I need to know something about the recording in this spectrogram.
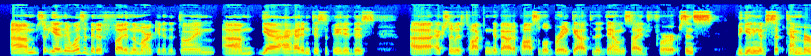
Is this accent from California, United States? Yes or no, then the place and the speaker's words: yes; California, United States; moved away; I grew up in California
